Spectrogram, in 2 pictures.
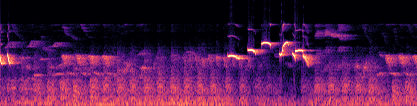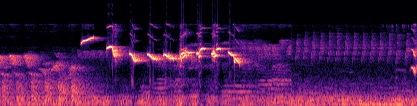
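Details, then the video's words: Oriental magpie-robin, a kept songbird, delivering dense filler-rich song in two bursts of quick whistled, sliding notes separated by quieter stretches of faint background chatter. "Kacer gacor full isian RAPET"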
